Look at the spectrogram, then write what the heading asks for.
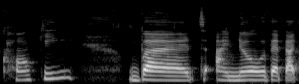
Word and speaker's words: conchae: is it's unfortunately the the pronunciation of this does not actually help with the spelling so uh to the inferior nasal conkey it's pronounced conky but i know that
